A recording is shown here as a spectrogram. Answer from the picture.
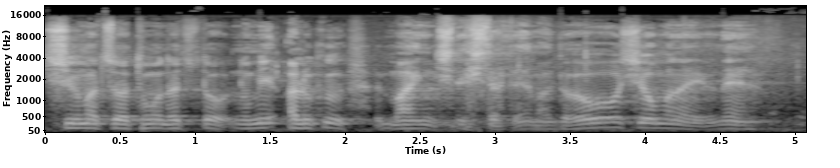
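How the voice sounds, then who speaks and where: Noticeable background noise behind a man speaking at a fairly high pitch. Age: 80s. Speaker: pastor. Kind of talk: sermon. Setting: church.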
